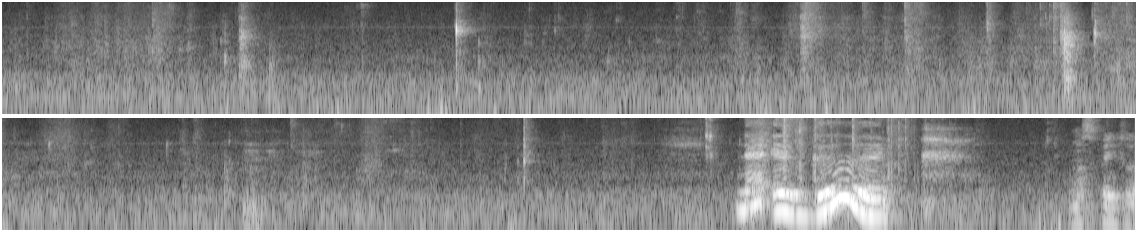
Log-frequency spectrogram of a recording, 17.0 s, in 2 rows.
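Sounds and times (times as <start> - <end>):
wet clicks and lip smacks: 3.4 - 5.1.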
